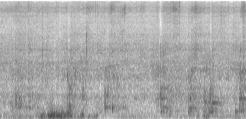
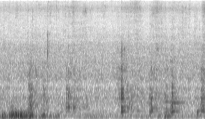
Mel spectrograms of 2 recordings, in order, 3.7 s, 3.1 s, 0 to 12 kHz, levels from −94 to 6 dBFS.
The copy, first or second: first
